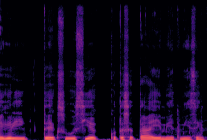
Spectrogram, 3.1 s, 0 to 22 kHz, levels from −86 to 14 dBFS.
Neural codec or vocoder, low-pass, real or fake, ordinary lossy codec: none; none; real; none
